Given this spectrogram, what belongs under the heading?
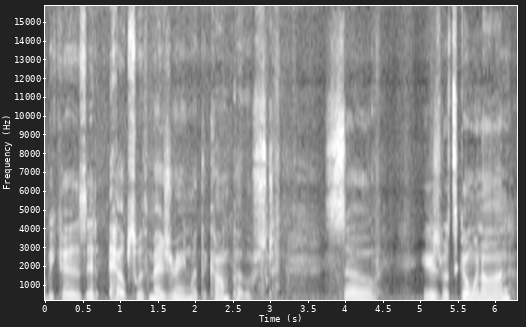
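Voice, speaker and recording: Man, slow halting delivery, slightly high voice, casual garden vlog, faint outdoor noise. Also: fairly bright tone. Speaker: gardening vlogger.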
